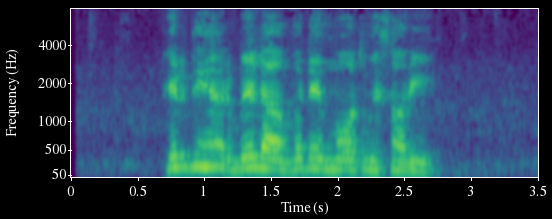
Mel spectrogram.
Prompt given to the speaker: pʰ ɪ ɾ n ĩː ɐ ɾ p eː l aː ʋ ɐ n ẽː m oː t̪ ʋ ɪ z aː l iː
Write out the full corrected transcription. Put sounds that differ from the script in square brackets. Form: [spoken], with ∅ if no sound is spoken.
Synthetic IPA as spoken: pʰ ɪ ɾ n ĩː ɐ ɾ [b] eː l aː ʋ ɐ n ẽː m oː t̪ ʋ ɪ [s] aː [ɾ] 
